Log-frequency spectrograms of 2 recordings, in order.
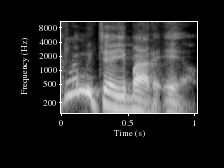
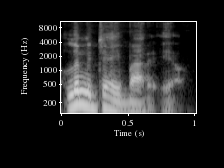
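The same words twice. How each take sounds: First: Said in the usual way. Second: "Let me tell you about an L" said lower and softer; softer repeat. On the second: Shown as a demonstration. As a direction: drop the voice for the repeat.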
